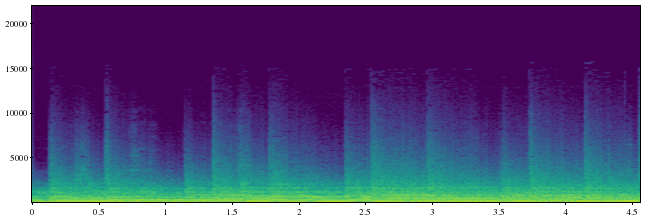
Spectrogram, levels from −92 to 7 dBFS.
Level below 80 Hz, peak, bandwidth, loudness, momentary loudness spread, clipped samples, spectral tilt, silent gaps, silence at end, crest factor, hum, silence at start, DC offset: -26 dBFS; 0 dBFS; 6.6 kHz; -9 LUFS; 2 LU; under 0.1%; -9.5 dB/octave; none; 0 s; 8 dB; none; 0 s; under 0.1%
